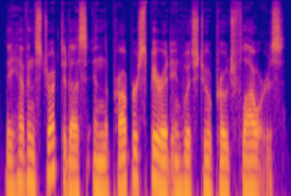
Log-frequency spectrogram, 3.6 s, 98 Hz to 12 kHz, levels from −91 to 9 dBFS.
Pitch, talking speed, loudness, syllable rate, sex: 120 Hz, 215 wpm, -16 LUFS, 5.5 syllables/s, male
